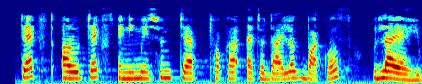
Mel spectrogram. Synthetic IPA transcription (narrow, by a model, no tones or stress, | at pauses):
tɛkstaɹutɛkstenimesɔntɛp̚tʰɔkaʔɛtadajlɔɡ̚bakɔs | ulajaɦibɔ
